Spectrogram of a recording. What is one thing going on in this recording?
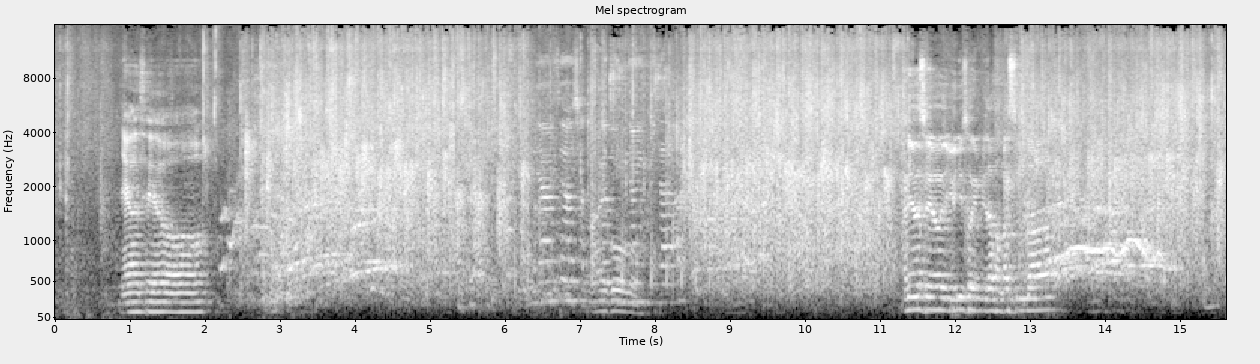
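A young man speaks through a microphone over a loudspeaker in a large hall.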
